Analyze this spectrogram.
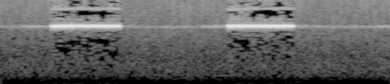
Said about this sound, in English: These cricket sounds came to us courtesy of Alexander at Orange Free Sounds and Doug Van Gausick.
